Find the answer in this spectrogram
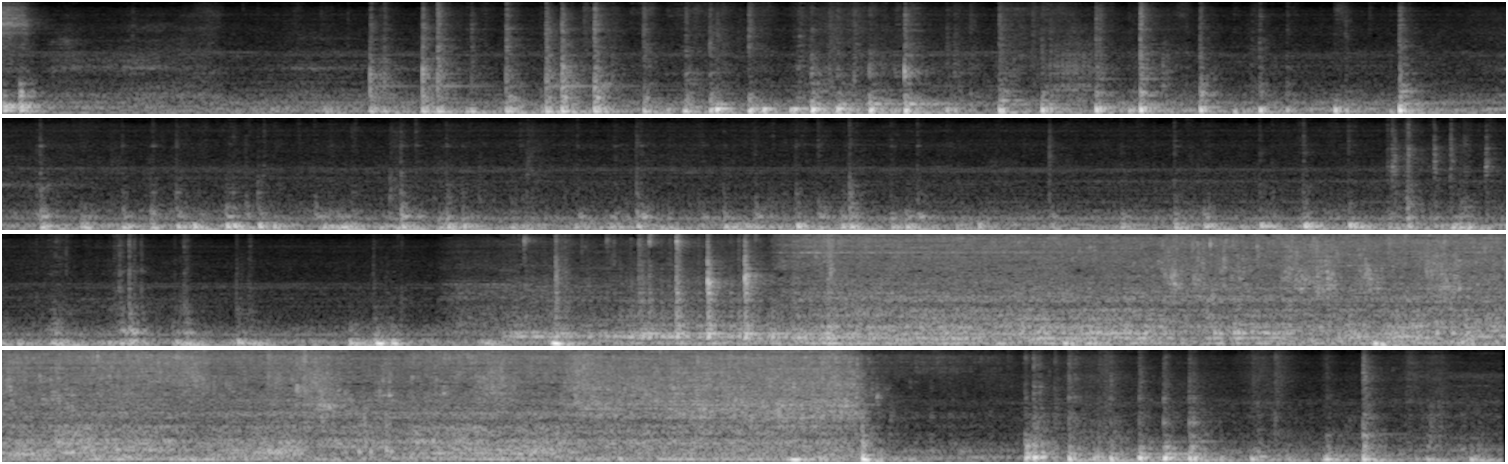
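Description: Fingertips tapping and scratching on wooden cabinet doors. About halfway through, a kitchen faucet is turned on and water runs into a stainless steel sink for about ten seconds, then is shut off suddenly, and the tapping resumes.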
